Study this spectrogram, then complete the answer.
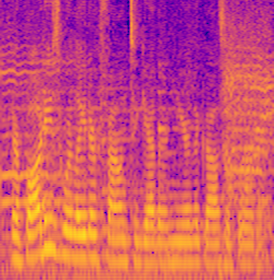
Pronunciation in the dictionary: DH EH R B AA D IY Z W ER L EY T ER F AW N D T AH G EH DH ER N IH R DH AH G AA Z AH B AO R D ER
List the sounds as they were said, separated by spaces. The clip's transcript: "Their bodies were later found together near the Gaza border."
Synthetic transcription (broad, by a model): DH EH R B AA D IY Z W ER L EY T ER F AW N T AH G EH DH ER N IH R DH AH G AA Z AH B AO R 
